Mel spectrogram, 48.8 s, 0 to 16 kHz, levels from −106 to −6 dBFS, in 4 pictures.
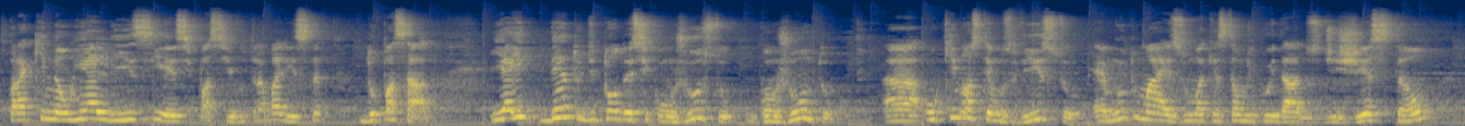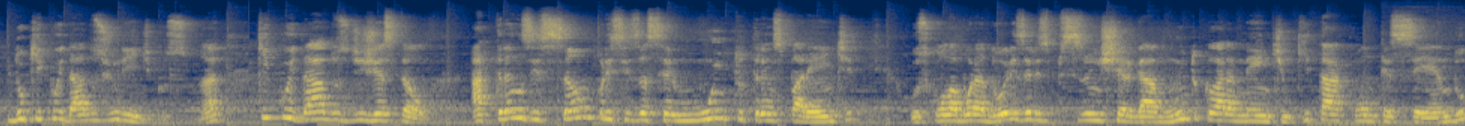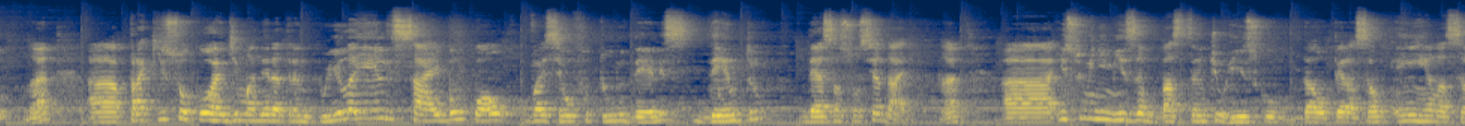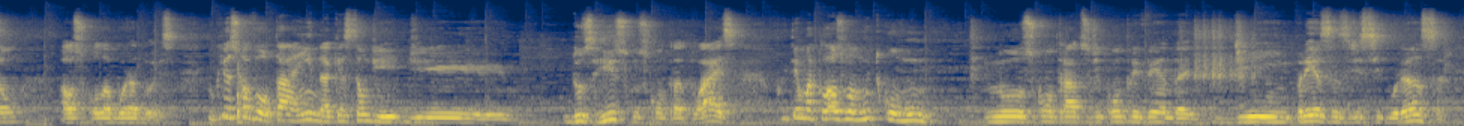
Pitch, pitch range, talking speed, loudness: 170 Hz, 145-205 Hz, 145 wpm, -23 LUFS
